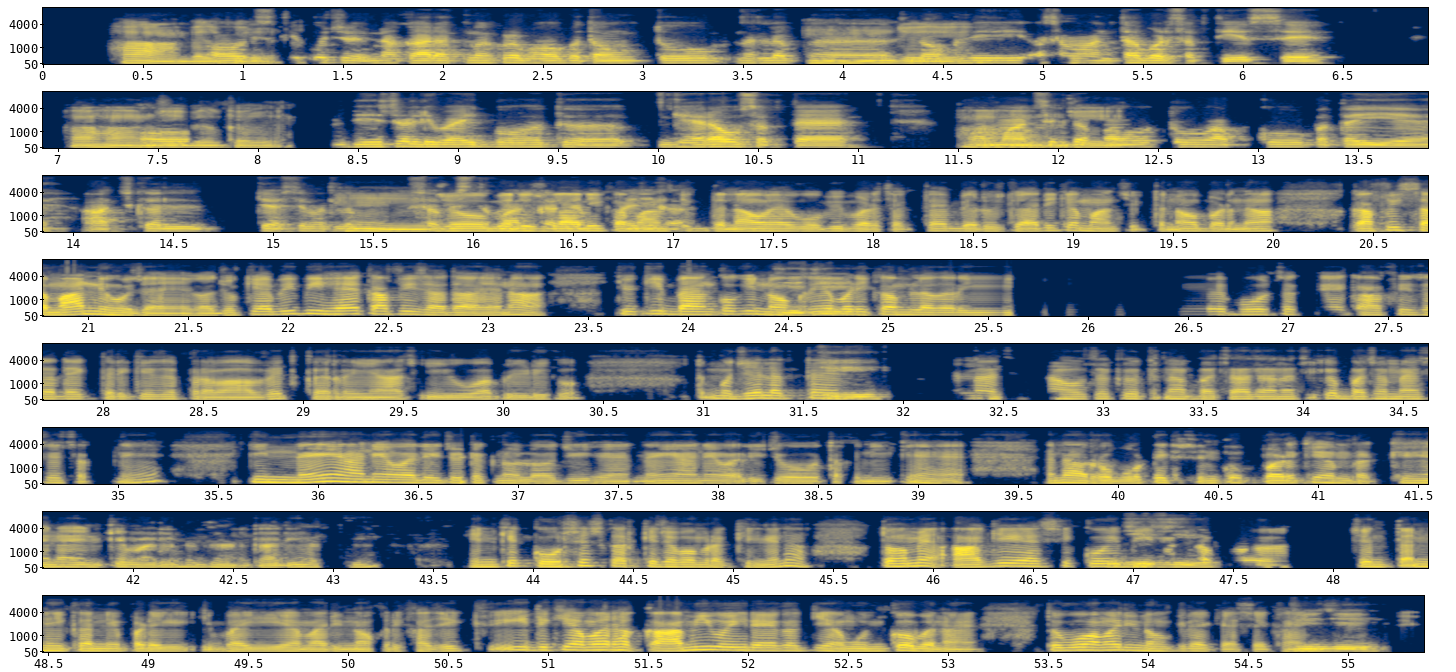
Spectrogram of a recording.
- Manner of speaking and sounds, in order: other background noise; in English: "डिजिटल डिवाइड"; tapping; unintelligible speech; unintelligible speech; in English: "टेक्नोलॉज़ी"; in English: "कोर्सेज़"; laughing while speaking: "क्योंकि देखिए हमारा काम ही वही रहेगा कि हम उनको बनाएँ"
- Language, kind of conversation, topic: Hindi, unstructured, क्या आपको लगता है कि रोबोट इंसानों की नौकरियाँ छीन लेंगे?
